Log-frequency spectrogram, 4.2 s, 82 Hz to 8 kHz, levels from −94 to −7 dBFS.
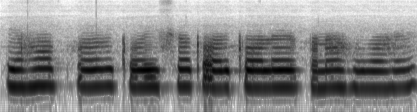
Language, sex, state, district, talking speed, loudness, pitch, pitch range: Hindi, female, Chhattisgarh, Korba, 115 wpm, -16 LUFS, 230 Hz, 225-235 Hz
